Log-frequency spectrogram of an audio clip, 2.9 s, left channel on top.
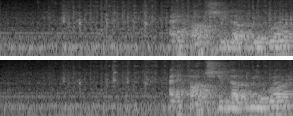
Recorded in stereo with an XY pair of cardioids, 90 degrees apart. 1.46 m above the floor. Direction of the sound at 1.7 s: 60° right.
